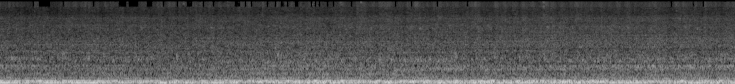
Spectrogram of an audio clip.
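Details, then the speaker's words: 2002 Chevrolet Camaro SS, 5.7 L LS1 V8, 26,382 miles, cam, cold air intake, headers, no cats, true dual exhaust, no check engine light: deep, steady V8 idle burble with an even rhythm, no ticks or knocks; healthy. "Let's listen. Cold air intake, cam, headers, no cats. Here it is, 5.7 liter LS1."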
